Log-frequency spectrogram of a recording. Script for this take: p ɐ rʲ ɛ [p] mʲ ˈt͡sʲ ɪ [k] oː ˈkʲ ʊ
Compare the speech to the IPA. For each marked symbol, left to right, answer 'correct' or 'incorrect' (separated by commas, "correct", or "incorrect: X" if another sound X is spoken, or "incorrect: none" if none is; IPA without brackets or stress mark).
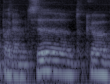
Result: incorrect: none, incorrect: t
